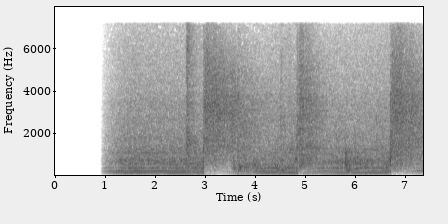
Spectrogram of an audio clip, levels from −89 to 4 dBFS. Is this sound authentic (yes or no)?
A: yes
